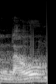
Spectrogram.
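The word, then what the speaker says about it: نوم: irum beitu do Ya tapi kalau secara tajwid bacanya naum itu ya panjang salah tajwid ya bacanya itu namanya madlayin madlayin bacanya panjangat khairum minan naum yang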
